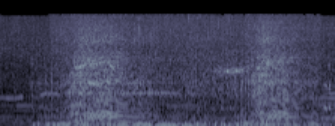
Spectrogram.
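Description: Motorcycle engines: a steady low engine rumble sets in about half a second in, with the engine note swelling and gliding in pitch twice, about a second in and again near the end.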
